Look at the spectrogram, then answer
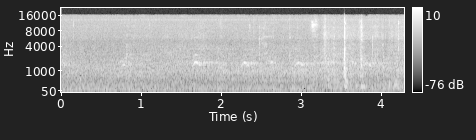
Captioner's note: wind blowing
